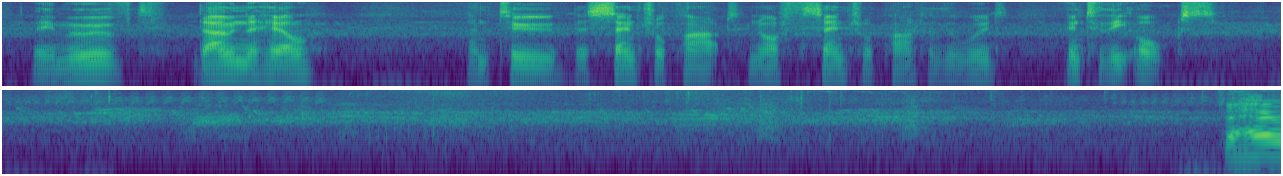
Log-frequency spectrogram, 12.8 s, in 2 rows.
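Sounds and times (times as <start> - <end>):
speech: 0.2 - 1.7, 2.3 - 6.2, 12.5 - 12.7
rooks cawing: 0.4 - 12.7.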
